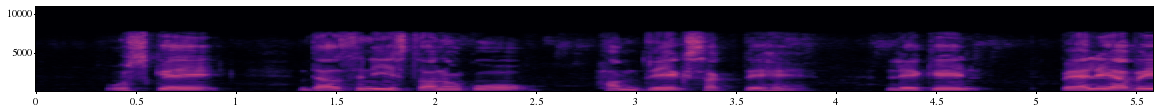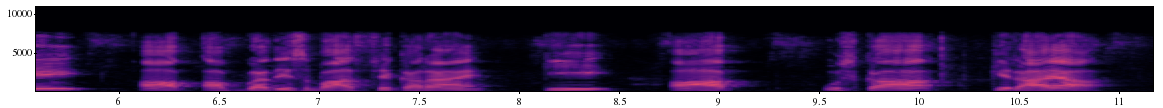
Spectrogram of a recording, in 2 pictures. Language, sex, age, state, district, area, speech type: Hindi, male, 60+, Madhya Pradesh, Hoshangabad, urban, spontaneous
